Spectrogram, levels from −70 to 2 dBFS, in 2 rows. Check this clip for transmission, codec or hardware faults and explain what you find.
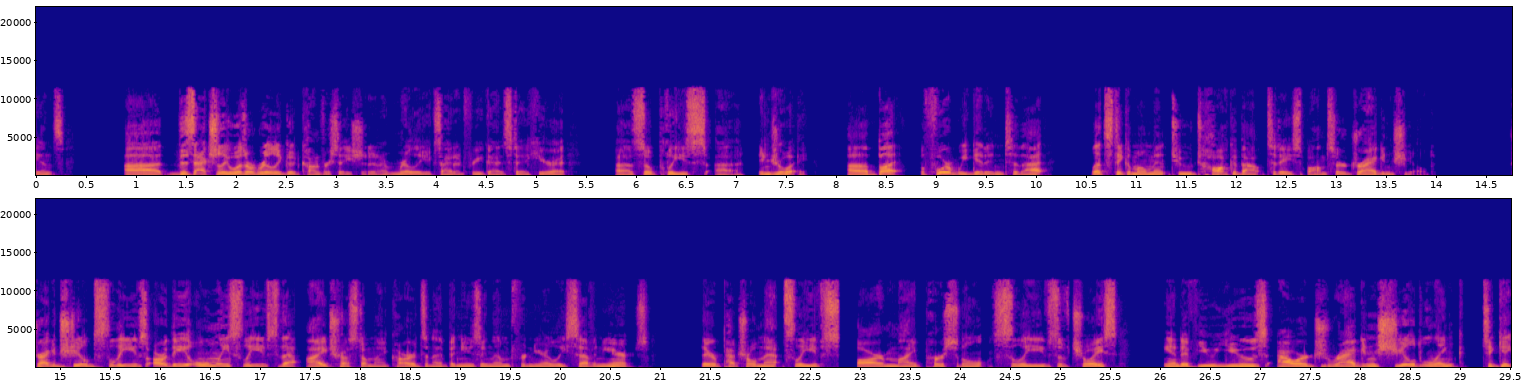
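Two kinds of fault are present in this speech: a codec coloration that runs the whole way through, and two dropouts where audio frames went missing.

Throughout, the voice sounds rough and grainy, with noise filling the gaps between harmonics and a thin, synthetic top band. This is likely low-delay AAC compression (AAC-ELD), whose short frames resolve pitch poorly; the damage fits a low bitrate around 32 kbps. A spectrogram shows smeared harmonics and a patchy upper band.

AAC frame loss with muting occurs at 3.29 to 3.32 s and again, much longer, at 22.77 to 22.98 s (about 200 ms). The decoder zeroed the missing spectrum, so overlapping windows fade the sound out and back in. The first is heard as a brief dip and the second as a soft-edged hole. The waveform tapers into flat silence, and the spectrogram shows a blank vertical gap.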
